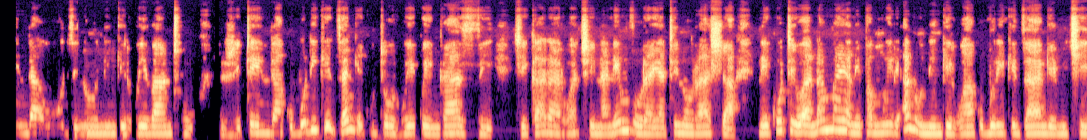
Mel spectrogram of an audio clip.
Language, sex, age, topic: Ndau, female, 36-49, health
